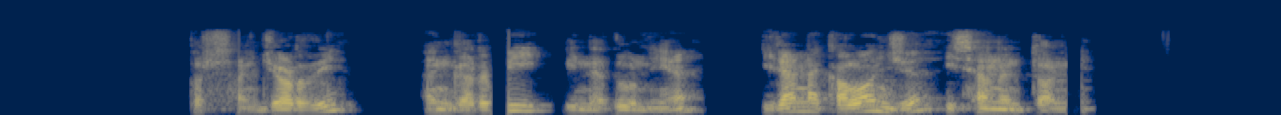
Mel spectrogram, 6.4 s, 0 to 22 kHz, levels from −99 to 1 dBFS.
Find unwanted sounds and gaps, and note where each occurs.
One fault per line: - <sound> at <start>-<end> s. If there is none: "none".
- dropout at 2.5-2.5 s
- dropout at 5.3-5.4 s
